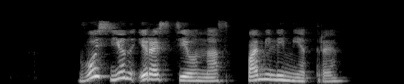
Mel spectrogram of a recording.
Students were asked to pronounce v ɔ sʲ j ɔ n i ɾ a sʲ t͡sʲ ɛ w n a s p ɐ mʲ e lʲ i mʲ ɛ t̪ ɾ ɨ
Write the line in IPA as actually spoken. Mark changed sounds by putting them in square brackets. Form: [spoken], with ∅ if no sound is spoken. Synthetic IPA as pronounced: v ɔ sʲ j ɔ n i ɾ a sʲ t͡sʲ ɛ w n a s p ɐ mʲ [i] lʲ i mʲ ɛ t̪ ɾ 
